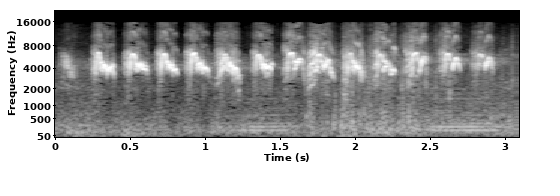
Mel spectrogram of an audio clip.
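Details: Sparrows arriving for food at Tenmangu shrine in Nakanoshima, Japan, on 21 June 2020; a rapid run of about thirteen loud chirps, roughly four per second, slowly fading toward the end.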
